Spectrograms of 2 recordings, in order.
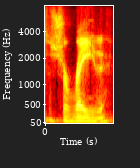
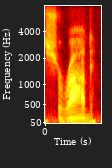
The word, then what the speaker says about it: charade: I I to me it's charade, not sherrod.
